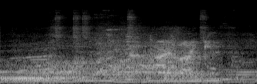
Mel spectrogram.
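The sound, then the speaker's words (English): Bumper cars at an art exhibition whir and rumble with a steady motorised hum and occasional squealing rises while people talk over the ride. “The exhibition boasts several bumper cars, all designed by different artists to represent different personalities as you drive through a very talkative video installation. Let's give it a whirl.”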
